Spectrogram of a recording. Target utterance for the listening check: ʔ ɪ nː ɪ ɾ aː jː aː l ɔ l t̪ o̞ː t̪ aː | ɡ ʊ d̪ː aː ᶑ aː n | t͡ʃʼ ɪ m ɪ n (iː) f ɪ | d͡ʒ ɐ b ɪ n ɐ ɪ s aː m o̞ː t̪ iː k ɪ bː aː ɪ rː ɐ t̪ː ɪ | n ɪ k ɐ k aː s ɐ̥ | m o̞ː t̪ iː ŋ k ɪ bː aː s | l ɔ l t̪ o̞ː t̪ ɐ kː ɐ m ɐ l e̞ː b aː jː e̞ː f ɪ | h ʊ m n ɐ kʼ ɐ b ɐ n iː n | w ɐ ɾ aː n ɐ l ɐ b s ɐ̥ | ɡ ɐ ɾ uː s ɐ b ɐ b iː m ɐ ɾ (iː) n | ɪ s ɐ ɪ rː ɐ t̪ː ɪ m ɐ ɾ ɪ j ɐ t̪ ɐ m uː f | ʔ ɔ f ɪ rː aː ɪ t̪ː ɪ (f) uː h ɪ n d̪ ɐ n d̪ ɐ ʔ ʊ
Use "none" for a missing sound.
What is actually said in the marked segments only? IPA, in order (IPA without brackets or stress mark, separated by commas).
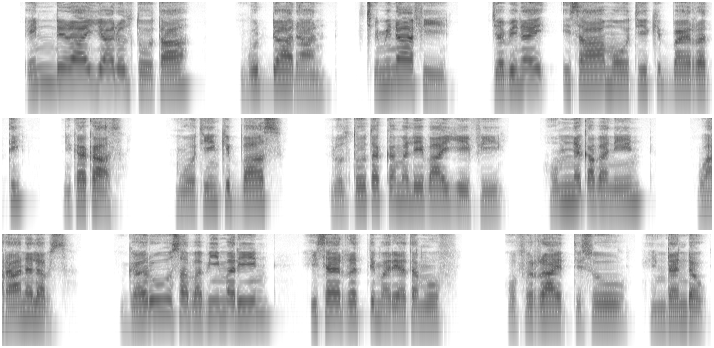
aː, iː, s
